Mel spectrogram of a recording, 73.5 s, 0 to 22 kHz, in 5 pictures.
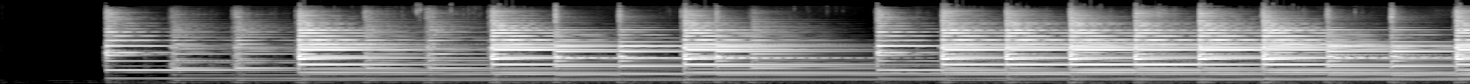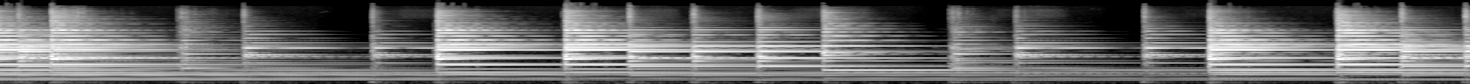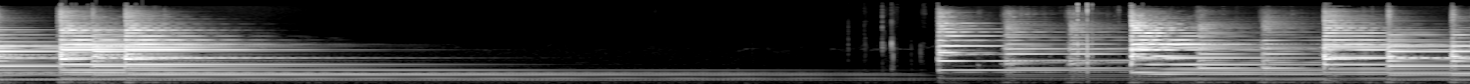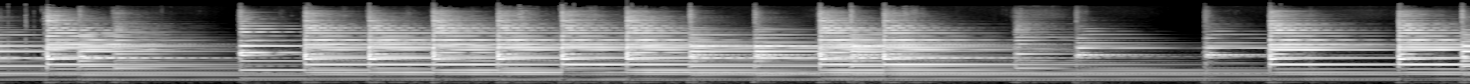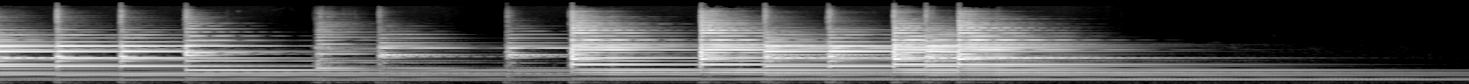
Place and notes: Via porta vecchia - Church bells of Spoccia
In the morning at 7 am and in the evening at 8 pm, the bells of the church in the little place of Spoccia play a distinct melody. Once in a while it got even changed.
Recorded directly near the church with EdirolR-09HR
PIE, Italia, 25 June, 20:01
